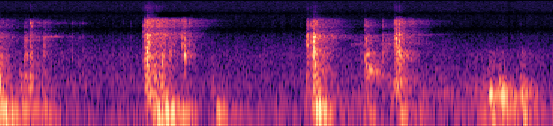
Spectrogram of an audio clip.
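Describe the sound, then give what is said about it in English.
Skeleton keys scrape and rattle in a locked door lock as someone tries to open it: a handful of sharp metallic clicks and jiggles at uneven intervals, with quiet pauses between and no talking. “He's reformed, so he gave me all his skeleton keys.”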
